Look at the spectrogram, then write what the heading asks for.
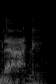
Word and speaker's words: NACC: Blaze Knack it's pronounced Knack or like nask if you want to like do like a soft C for one of them no we're definitely not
